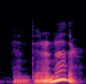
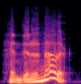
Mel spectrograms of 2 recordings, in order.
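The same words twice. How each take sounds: First: Said in the usual way. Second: Higher, louder mounting repetition; escalating. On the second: A narrator's reading. Storyteller counting bunch after bunch of grapes, escalating. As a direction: build the amazement as it piles up.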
